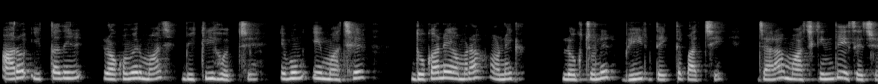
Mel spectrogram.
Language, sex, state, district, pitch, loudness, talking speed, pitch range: Bengali, female, West Bengal, Jalpaiguri, 255 Hz, -20 LUFS, 135 wpm, 235-280 Hz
